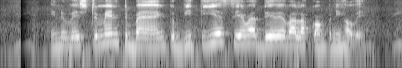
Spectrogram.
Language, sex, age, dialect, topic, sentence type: Bhojpuri, male, <18, Southern / Standard, banking, statement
